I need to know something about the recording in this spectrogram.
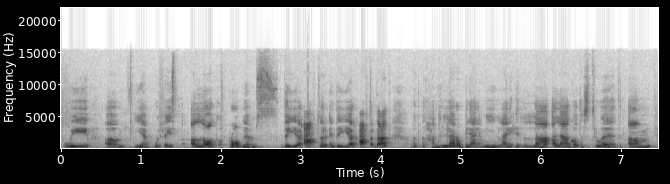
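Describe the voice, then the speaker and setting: Fast-talking Bulgarian woman, earnest testimony. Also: on the low side, fairly even intonation, fairly bright tone, distant mic, slight background noise, rough recording. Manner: earnest, devout, frequent Arabic religious phrases. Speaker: convert sharing her story. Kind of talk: answering viewer questions, testimony.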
